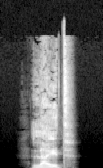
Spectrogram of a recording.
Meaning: distressing, uncomfortable
- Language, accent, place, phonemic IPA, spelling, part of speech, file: German, Germany, Berlin, /laɪ̯t/, leid, adjective, De-leid.ogg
